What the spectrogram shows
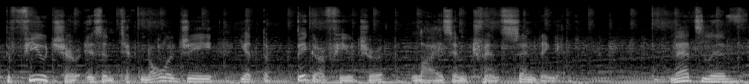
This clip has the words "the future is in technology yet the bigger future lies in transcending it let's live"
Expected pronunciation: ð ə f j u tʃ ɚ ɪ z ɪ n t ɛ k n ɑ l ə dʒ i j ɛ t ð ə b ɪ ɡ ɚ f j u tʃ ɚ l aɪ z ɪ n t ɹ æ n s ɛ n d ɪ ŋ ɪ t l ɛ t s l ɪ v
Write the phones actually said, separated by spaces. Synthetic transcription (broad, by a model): ð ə f j u tʃ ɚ ɪ z ɪ n t ɛ k n ɑ l ə dʒ i j ɛ t ð ə b ɪ ɡ ɚ f j u tʃ ɚ l aɪ z ɪ n t ɹ æ n s ɛ n d ɪ ŋ ɪ t l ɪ t s l ɪ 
